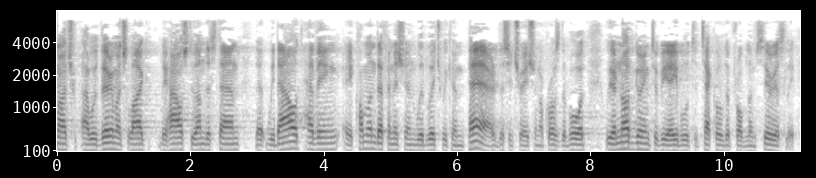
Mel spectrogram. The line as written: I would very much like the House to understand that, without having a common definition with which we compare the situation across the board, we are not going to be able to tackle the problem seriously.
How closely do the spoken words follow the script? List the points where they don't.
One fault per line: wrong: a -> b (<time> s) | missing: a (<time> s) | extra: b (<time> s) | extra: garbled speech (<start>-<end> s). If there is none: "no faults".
no faults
